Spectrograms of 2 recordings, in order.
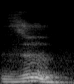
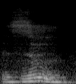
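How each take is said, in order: First: It starts with a buzzing voiced z sound. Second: It starts with a buzzing voiced z sound.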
